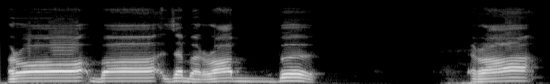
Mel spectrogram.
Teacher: اس کو ہم پر پڑھیں گے کیونکہ را کے اوپر زبر آ گیا ہے۔ آگے با مشدد ہے، اس کو ہم جماؤ کے ساتھ ادا کریں گے۔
